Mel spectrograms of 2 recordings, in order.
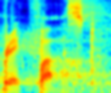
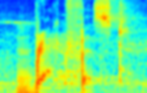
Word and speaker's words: breakfast: day what is it it's not breakfast it is breakfast breakfast say it again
